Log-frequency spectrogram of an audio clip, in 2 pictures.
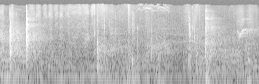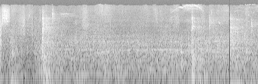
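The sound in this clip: Faint writing during a mathematics lecture: soft scratchy strokes run on and off, broken by a few sharper taps and knocks, with no talking over them.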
